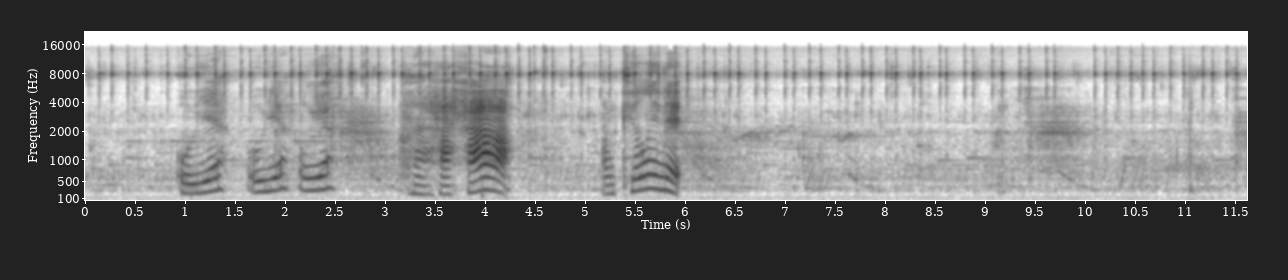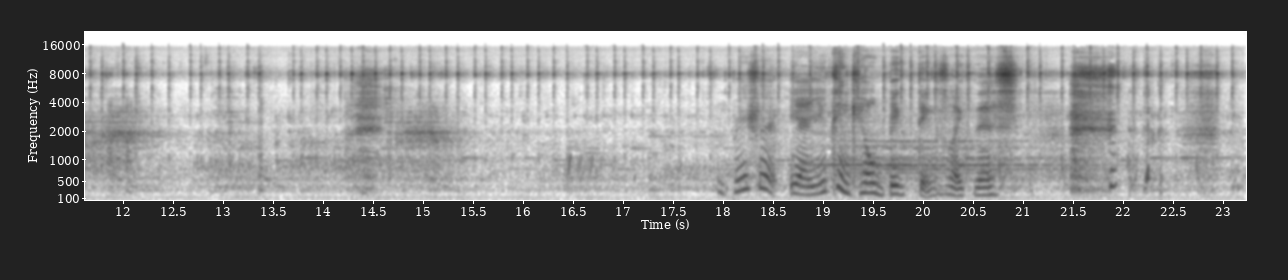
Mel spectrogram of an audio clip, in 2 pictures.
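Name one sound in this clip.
Cartoonish creature chirps and warbles play through small laptop speakers.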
